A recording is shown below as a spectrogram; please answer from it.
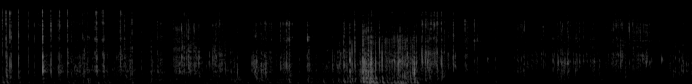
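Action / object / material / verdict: tap / plastic TV remote control / plastic / none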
